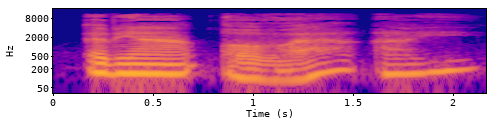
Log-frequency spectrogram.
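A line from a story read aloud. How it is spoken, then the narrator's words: Cheerful call. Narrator (French): lança Rita Skeeter d'un ton joyeux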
